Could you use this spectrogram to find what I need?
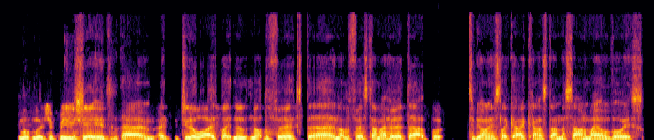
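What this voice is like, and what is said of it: Speaks with a noticeable accent. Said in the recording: “You have a beautiful accent.”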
